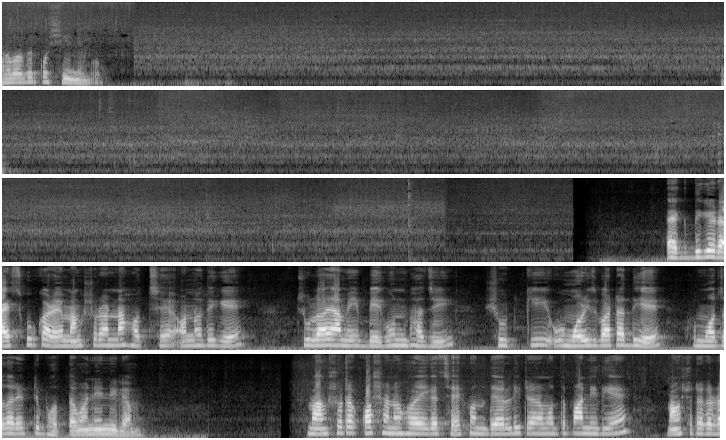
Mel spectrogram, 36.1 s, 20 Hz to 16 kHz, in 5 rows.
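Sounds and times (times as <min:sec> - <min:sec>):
meat sizzling in pot: 0:00.0 - 0:20.2, 0:31.8 - 0:36.0.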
